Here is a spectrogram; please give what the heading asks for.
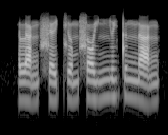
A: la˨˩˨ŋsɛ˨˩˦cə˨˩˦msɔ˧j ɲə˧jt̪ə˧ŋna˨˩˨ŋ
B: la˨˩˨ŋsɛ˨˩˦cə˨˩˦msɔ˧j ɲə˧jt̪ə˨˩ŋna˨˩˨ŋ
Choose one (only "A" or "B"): A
